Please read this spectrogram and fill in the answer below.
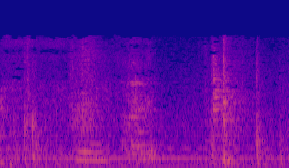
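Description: Quiet room with faint, brief bits of voice and a soft click near the end.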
